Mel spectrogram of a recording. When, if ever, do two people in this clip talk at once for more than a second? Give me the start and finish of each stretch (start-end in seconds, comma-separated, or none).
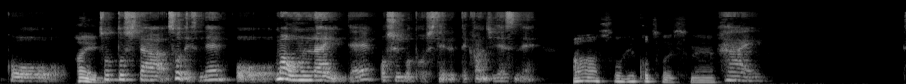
none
